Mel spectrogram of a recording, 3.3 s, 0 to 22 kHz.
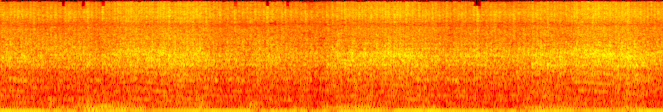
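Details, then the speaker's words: VAZ 2109 after head gasket replacement, cooling system bled, idling: smooth, even low rumble, no misses or knocks, no boiling or gurgling; claimed 80,000 km original mileage. "зараз працює на холостих тестую як робиться все адекватно не кипить не бурлить"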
